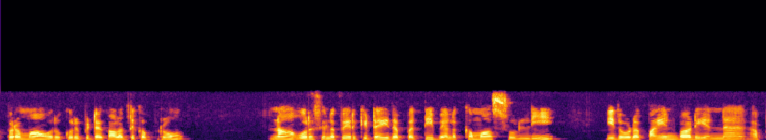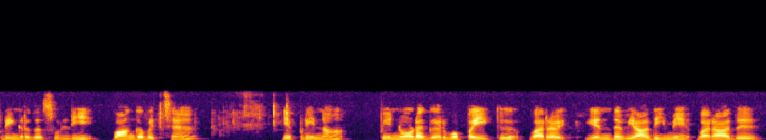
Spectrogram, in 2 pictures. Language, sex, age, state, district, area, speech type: Tamil, female, 45-60, Tamil Nadu, Tiruvarur, rural, spontaneous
